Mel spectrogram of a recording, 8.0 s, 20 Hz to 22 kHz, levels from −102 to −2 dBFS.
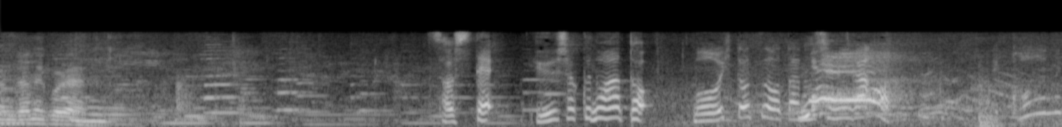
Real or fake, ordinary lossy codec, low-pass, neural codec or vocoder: real; none; none; none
